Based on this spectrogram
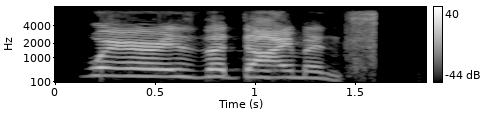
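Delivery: furious, angry screaming yell. A player voicing a goblin in a tabletop game, yelling and screaming. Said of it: "as he yells and screams at her".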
